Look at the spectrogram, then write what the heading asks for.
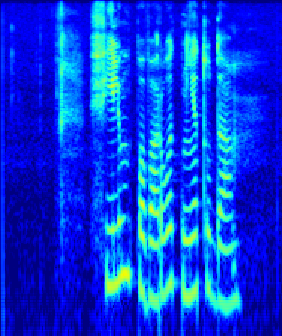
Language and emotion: Russian, neutral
